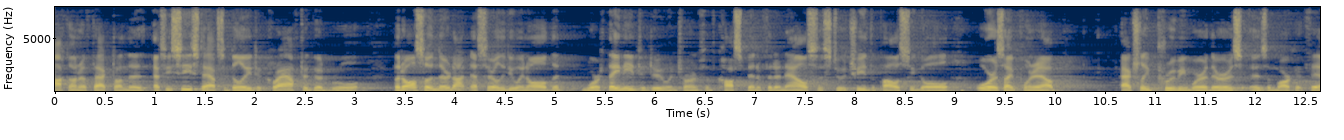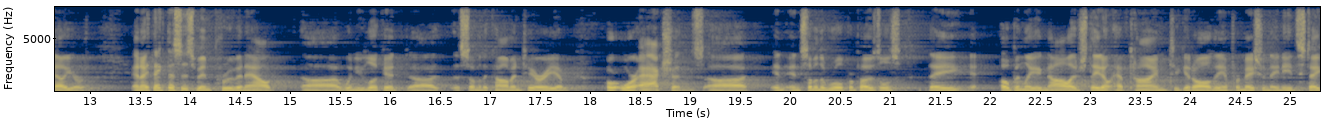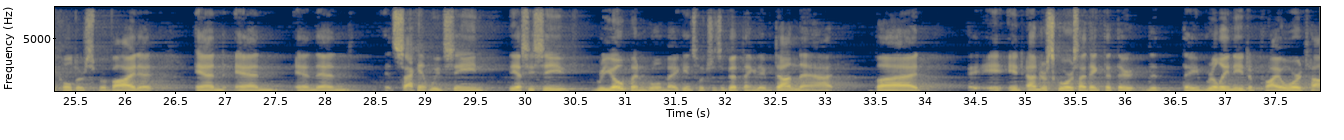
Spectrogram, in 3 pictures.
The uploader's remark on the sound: A Conversation from SIFMA Ops. Discussion at the 2022 Operations Conference & Exhibition.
